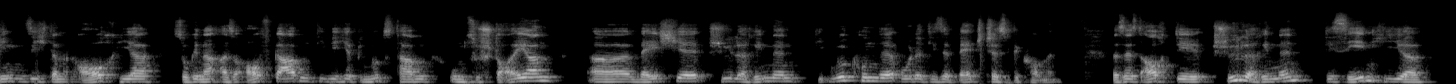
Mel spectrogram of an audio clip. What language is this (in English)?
German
